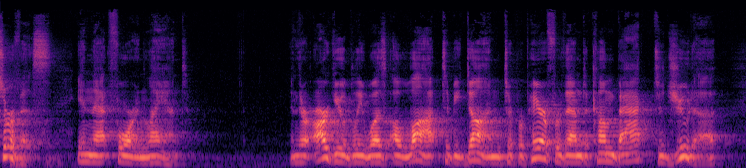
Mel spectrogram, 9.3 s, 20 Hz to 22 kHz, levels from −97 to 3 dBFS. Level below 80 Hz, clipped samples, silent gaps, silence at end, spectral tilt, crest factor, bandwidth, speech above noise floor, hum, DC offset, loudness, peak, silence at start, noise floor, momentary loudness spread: -70 dBFS; under 0.1%; none; 0.35 s; -5.5 dB/octave; 22 dB; 17.5 kHz; 43 dB; none; under 0.1%; -29 LUFS; -8 dBFS; 0 s; -72 dBFS; 15 LU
